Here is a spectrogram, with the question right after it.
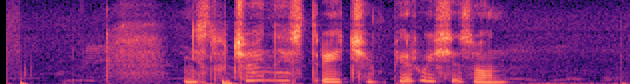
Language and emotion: Russian, neutral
